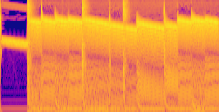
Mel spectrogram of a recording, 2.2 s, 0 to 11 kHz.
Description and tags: A rhythmic loop created with an ensemble from the Reaktor
User Library. This loop has a nice electro feel and the typical higher
frequency bell like content of frequency modulation. Experimental and
overdriven. The tempo is 110 bpm and it lasts 1 measure 4/4. Mastered within Cubase SX and Wavelab using several plugins.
